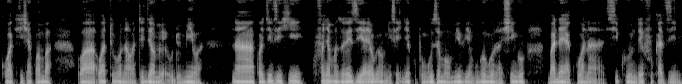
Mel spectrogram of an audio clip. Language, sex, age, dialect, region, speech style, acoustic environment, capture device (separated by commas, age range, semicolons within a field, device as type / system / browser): Swahili, male, 25-34, Kenya - Nairobi Sheng-influenced, Kenya, relaxed, silence, mobile / Linux / Chrome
